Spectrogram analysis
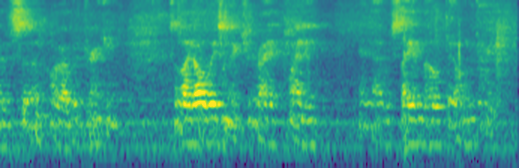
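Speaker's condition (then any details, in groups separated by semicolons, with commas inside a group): Tongue cancer surgery; third tumor removed about a year ago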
